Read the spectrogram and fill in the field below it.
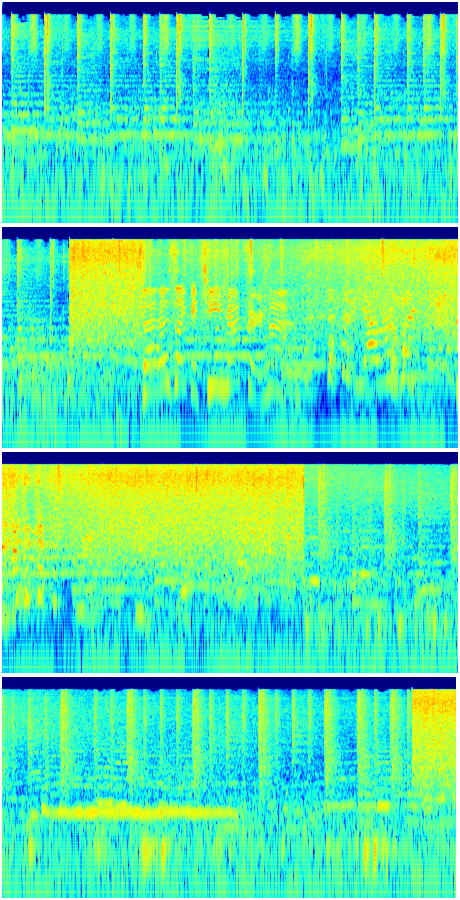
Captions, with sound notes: (upbeat music) That was like a team effort, huh? (laughing) - Yeah, we're like...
